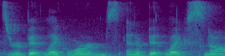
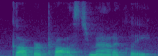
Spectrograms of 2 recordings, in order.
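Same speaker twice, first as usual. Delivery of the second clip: usual speaking voice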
